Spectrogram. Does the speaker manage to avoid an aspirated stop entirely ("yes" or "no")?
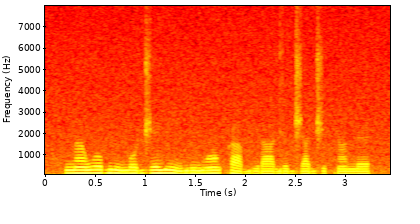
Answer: yes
